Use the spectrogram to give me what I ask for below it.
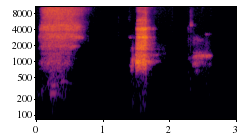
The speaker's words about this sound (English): Big breath in.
